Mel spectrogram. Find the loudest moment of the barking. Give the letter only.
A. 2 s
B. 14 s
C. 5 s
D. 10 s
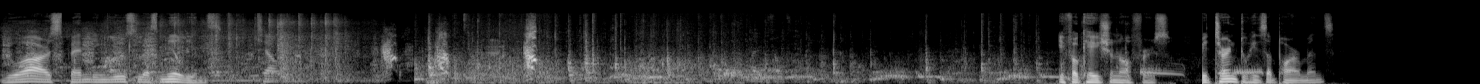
C.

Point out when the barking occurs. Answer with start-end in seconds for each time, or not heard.
0.0-5.4.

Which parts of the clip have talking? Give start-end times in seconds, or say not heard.
0.0-2.8, 10.6-13.3.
